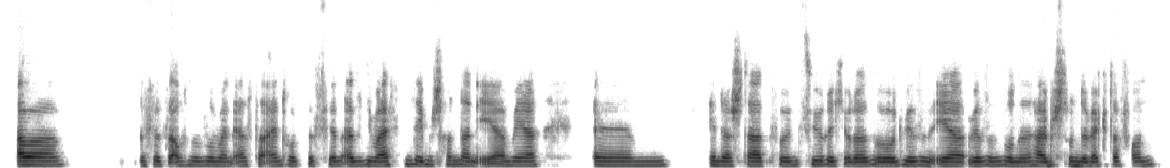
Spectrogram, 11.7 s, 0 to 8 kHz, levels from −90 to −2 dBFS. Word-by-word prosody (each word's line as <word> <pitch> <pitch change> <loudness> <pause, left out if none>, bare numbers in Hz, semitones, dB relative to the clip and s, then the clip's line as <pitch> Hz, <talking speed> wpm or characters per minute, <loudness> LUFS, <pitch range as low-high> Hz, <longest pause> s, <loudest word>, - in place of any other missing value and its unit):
Aber 180 0 +6 0.7
das 175 -1 -7
jetzt 175 -2 -3
auch 170 - +1
nur 175 -1 -4
so 175 -1 -1
mein 165 -1 -3
erster 175 +1 -3
Eindruck 170 +1 -3
bisschen. 175 +1 -3
Also, 170 0 +1
die 180 - -1
meisten 175 +4 +1
leben 185 -1 -1
schon 185 0 -5
dann 175 -2 0
eher 90 0 0
mehr, 175 +1 0 0.5
ähm, 170 0 -2 0.4
in 180 -1 +1
der 170 -1 +2
Stadt, 170 0 +2
so - - -2
in 170 +1 -2
Zürich 185 -4 -1
oder 165 0 +2
so 165 -4 +1
und 165 +3 0
wir 175 -2 +3
sind 170 -2 -1
eher 165 -1 +3
wir 165 0 +3
sind 170 0 -3
so 170 -2 +2
'ne 160 +1 -1
1/2 160 0 +4
Stunde 165 -2 0
weg 155 +1 0
davon. 170 +3 -4
170 Hz, 200 wpm, -23 LUFS, 165-180 Hz, 0.7 s, Aber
